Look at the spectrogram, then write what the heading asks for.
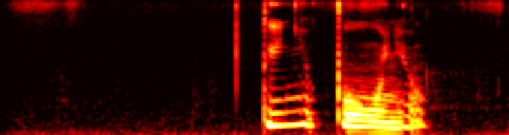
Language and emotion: Russian, sad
